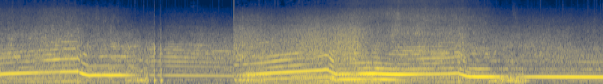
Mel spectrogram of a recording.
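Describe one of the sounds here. A sports car engine roars and shifts through gears as it accelerates.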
